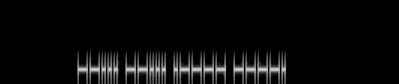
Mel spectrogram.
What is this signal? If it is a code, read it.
Morse code, heard as a keyed tone, about 40 wpm, 700 Hz. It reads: 7719
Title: Numbers - 4-Digit 40wpm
